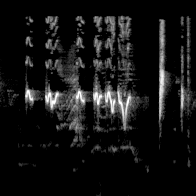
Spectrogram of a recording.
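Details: Training song of a silver-eared mesia: a run of clear warbled whistles, several wavering and one dipping sharply, followed by two short sharp chirps.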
